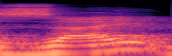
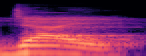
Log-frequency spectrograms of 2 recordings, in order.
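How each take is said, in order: First: The word begins with a z sound. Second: The word begins with a j sound. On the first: The speaker calls it right. "Harusnya zai" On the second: The speaker calls it wrong. "melafalkan huruf zai seperti jim"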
